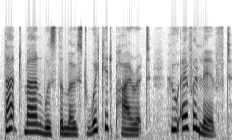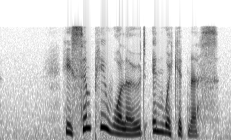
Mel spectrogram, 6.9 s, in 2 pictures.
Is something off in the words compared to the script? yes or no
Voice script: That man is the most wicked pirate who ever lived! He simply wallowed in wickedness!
yes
